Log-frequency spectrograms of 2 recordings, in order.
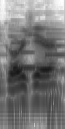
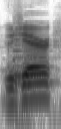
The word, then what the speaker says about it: Gougères: I think that's how you say it. I always used to say Gougères, but I don't think that's right. Gougères is a French puffed pastry.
